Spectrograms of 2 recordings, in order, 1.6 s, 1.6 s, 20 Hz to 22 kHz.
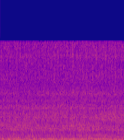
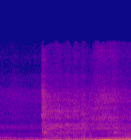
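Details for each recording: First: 2005 Toyota Tundra 4.7L V8 4x4 idling unevenly with a lumpy, stumbling low pulse; codes P0351, P0354, P0356, P0357 (coils 1, 4, 6, 7), check engine light on, cylinder one showing misfire counts, misfire from failed ignition coils. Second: 2005 Toyota Tundra 4.7L V8 4x4 after repair of rough running with coil codes P0351, P0354, P0356, P0357: short crank fires, briefly flares, settles into smooth steady idle without stumble; normal start and idle.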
